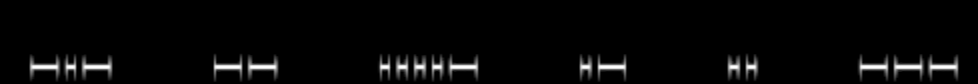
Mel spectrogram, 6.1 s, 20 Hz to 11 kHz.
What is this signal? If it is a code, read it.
Morse code, heard as a keyed tone, about 22 wpm, spaced as for 10 wpm, 700 Hz. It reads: KM4AIO
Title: USA Call Signs - 4x Character Spacing - 22wpm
